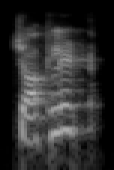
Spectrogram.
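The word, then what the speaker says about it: chocolate: चॉकलेट। What? चॉकलेट। चॉकलेट। चॉकलेट, चॉकोलेट सब गलत होता है।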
